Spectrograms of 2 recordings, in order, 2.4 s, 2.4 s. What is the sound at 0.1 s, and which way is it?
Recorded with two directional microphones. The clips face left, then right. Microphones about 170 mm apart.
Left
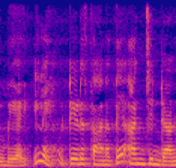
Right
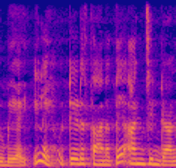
A woman's voice, 10° left (ahead or behind).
